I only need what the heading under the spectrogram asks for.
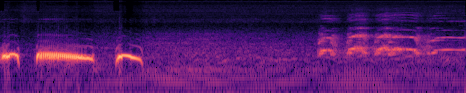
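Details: Decoy spotted dove cooing to stimulate other doves: a short note, a long flat coo and a falling note, then after a pause a rooster crows in the background.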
